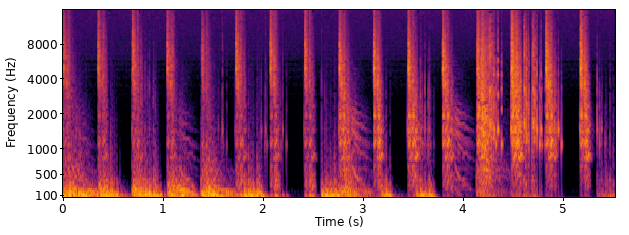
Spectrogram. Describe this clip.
MR MorningTechno 06
Crunchy lofi overdriven analog drum loop, created with old Univox drum machine and FX.,
Crunchy, Jump-Up, Odd, Grime, Distorted, Analog, Lofi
